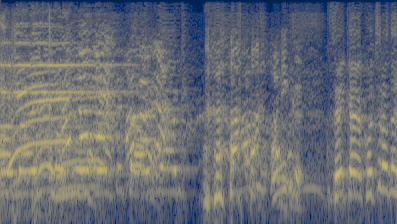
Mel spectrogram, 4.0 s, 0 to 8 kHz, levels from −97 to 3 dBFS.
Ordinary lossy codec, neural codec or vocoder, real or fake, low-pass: Opus, 16 kbps; none; real; 7.2 kHz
